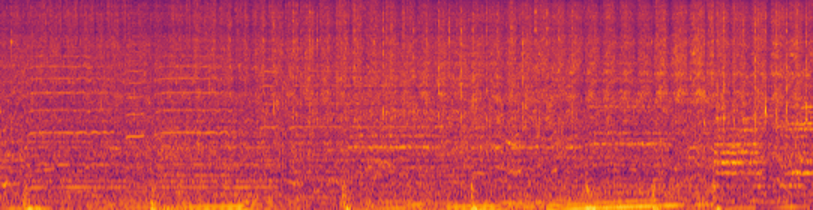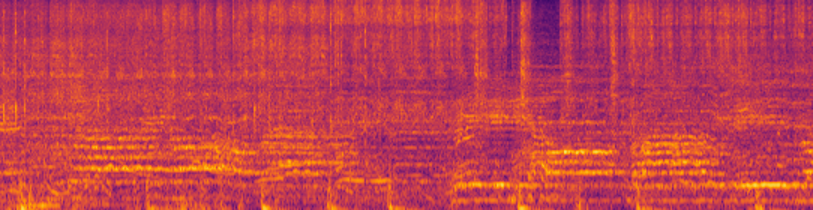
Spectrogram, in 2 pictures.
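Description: Music with low sustained notes. From about ten seconds in, a group of voices joins in singing a processional hymn or chant.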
